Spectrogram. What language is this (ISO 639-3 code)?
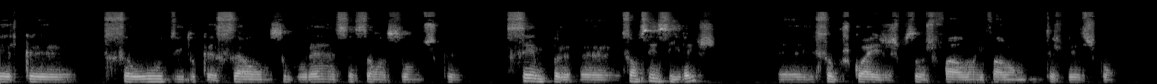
por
